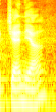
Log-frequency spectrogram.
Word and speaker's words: Evgeniya: We're here in Bangkok, Thailand, and I get a cool chance to interview Evgeniya.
